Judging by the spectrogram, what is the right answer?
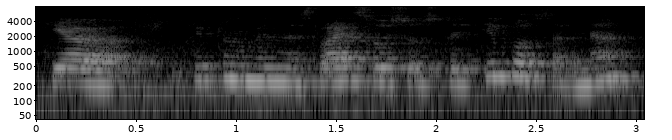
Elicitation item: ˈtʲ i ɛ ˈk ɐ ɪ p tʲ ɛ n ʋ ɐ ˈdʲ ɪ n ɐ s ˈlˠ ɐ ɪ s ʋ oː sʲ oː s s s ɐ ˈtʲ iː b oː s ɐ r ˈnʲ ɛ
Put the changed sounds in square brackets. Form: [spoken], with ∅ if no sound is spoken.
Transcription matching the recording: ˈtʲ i ɛ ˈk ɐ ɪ p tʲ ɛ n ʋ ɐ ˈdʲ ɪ n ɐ s ˈlˠ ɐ ɪ s ʋ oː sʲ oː s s [t] ɐ ˈtʲ iː b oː s ɐ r ˈnʲ ɛ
